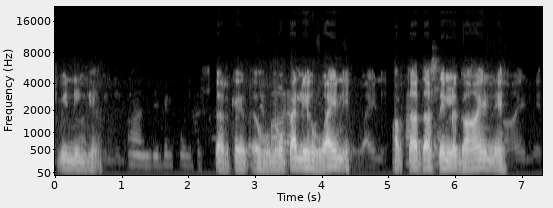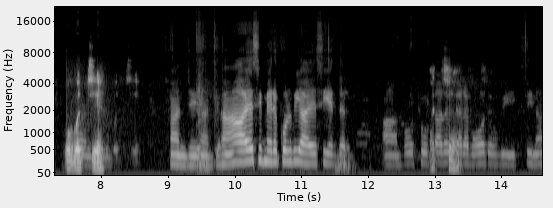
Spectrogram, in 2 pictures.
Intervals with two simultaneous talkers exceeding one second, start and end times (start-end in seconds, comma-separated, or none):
2.7-4.1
